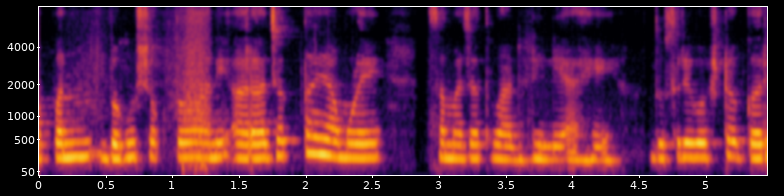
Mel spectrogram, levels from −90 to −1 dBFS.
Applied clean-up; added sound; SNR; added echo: none; none; none; none.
